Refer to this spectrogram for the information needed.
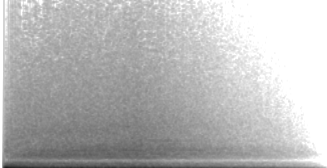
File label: Searing Chains; Ember Spirit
